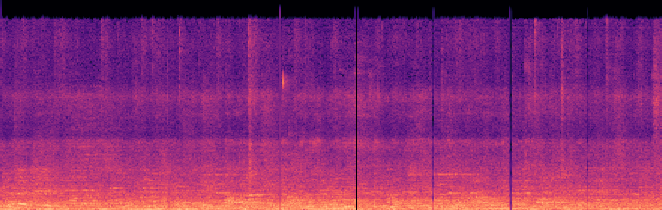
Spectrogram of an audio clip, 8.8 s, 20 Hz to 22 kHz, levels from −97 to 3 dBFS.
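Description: A gap between stream segments recurs once per second, as one-second segments are joined with timestamps that leave short holes the player fills with silence. The sound cuts out with hard edges at 3.71 s (about 12 ms), 4.73–4.76 s (28 ms), 5.75–5.78 s (20 ms), 6.77–6.81 s (36 ms) and 7.81 s (about 15 ms).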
